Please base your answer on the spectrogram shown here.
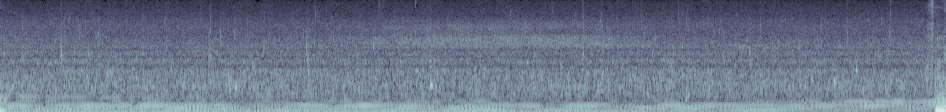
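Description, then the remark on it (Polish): A small stream trickles steadily, flowing down from one rock ledge to another, a continuous wash of flowing water with a low rumble underneath and faint scattered drips, level and unbroken for the whole stretch with no voices. “niech ten mały strumień spływa z jednego progu skalnego na drugi.”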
